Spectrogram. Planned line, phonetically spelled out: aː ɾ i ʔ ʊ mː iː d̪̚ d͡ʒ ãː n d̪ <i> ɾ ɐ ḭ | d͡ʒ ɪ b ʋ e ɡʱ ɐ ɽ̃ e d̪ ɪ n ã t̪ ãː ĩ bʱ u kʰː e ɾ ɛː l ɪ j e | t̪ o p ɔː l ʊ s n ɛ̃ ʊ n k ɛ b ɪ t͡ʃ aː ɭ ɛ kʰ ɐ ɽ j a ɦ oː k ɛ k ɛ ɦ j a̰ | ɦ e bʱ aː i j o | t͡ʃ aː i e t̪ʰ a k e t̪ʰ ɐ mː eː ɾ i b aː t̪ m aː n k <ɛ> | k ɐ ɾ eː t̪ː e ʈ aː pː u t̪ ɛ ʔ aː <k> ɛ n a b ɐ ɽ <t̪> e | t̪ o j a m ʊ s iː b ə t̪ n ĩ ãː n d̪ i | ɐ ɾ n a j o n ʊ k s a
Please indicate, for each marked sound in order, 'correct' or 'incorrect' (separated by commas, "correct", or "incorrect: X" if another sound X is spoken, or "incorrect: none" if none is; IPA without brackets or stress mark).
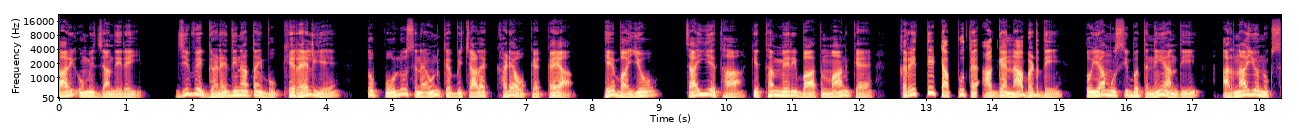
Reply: correct, correct, incorrect: ɡ, incorrect: d̪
